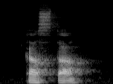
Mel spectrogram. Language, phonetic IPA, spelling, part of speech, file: Polish, [ˈkasta], kasta, noun, LL-Q809 (pol)-kasta.wav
